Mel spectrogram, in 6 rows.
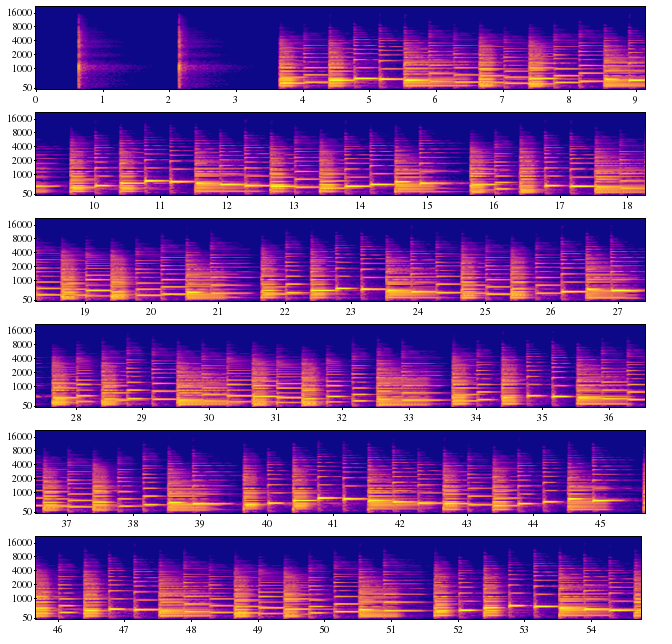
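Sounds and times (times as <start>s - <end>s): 
piano: 3.6s - 54.7s.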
